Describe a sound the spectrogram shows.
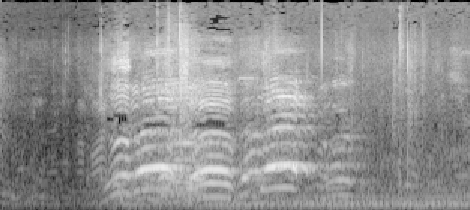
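A man shouts a call loudly outdoors.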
